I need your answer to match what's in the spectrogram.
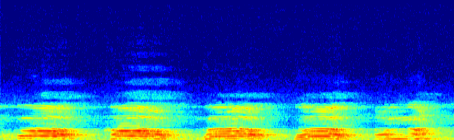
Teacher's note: क ख ग घ अंगा, इसका उच्चारण स्थान कहाँ से होगा? कंठ से होगा।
